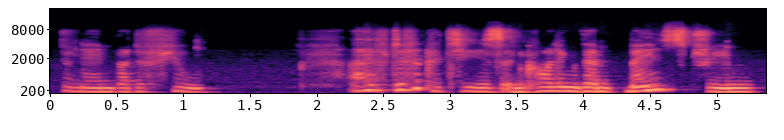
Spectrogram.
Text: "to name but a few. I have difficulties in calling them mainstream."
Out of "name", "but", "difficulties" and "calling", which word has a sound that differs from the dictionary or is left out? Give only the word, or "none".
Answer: none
